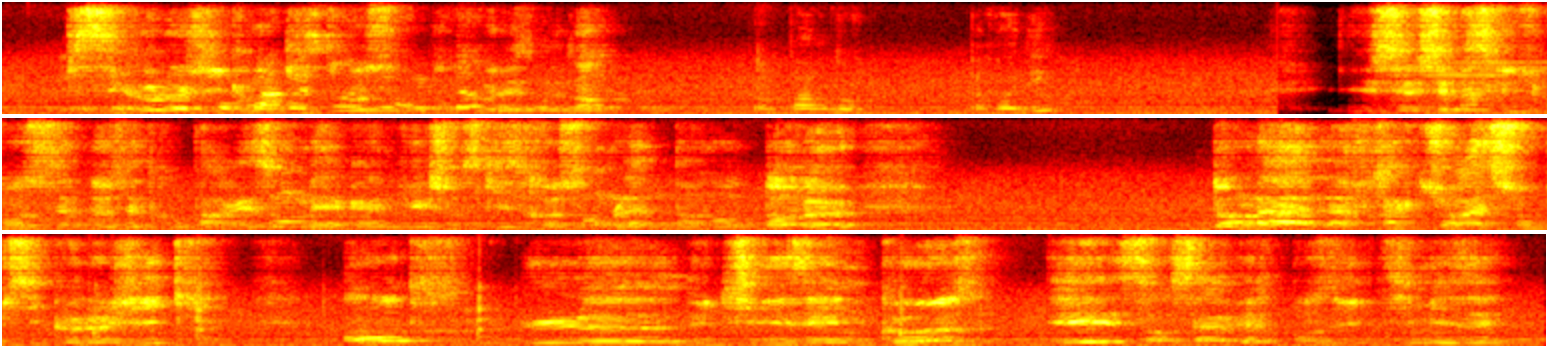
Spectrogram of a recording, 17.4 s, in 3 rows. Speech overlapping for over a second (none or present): present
